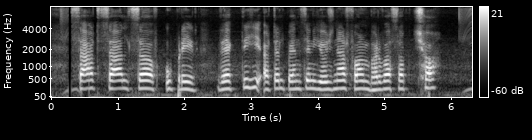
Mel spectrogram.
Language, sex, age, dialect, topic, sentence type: Magahi, male, 18-24, Northeastern/Surjapuri, banking, statement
